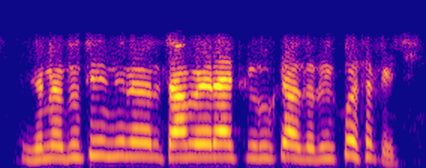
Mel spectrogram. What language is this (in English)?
Maithili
